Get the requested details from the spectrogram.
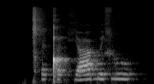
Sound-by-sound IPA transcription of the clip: ǀʰɛǃɛʔçaː bɛɕu

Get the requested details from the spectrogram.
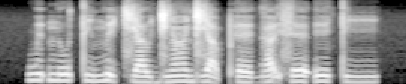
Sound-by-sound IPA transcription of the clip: wɪ˦ʔno˦ti˨ mḛ˦˨ t͡ɕa˨ʊ̯d͡ʑã˦d͡ʑä̰˦˨pʰɛ˨ ɡa̰˦˨ɪ̯sɛ˦ʔe˦ ti˨

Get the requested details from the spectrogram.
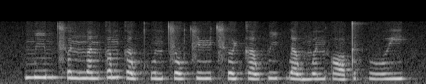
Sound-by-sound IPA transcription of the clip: miː˧mt͡sʰɵ˨nŋɐ˨n kɐ˧mkɐ˨˩w kʷʰɐ˨˥nt͡so˨˥wt͡syː˨˧ t͡sʰɵ˨˧ɥkɐ˨˧wpiː˧k̚ lɐ˨˩w mɵ˨˥nkɔː˨˩t̪ɪ˥k̚ uː˨˥j

